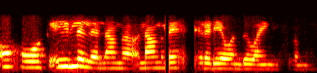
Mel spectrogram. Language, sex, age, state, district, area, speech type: Tamil, female, 45-60, Tamil Nadu, Ranipet, urban, conversation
